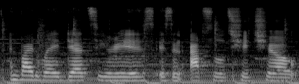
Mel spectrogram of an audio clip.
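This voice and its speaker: A woman speaks at a moderate pace with a non-native accent. Music plays in the background. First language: not English. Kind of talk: casual opinion talk to camera.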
